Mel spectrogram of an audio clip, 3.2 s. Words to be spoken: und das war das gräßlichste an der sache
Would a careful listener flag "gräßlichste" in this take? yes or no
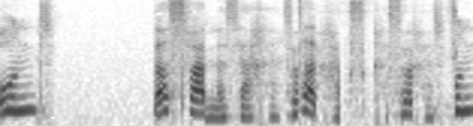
yes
